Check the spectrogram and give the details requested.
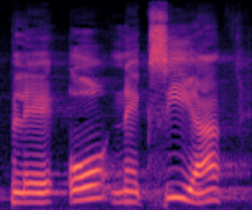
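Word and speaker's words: pleonexia: la palabra pleo nexia con pe de papa también y con x león xiii con un acento en la y play o nexia y significa fraude voracidad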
